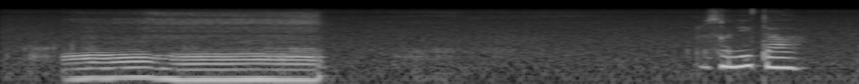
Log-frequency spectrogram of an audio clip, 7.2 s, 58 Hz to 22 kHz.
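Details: At 3:45 in the morning, a sleeping French Bulldog gives one long, low, rattling snore, followed briefly by its sleepless owner asking it to stop snoring and change position.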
